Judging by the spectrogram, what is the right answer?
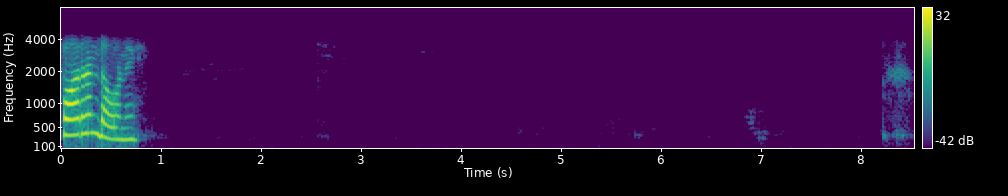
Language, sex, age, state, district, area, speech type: Dogri, female, 18-30, Jammu and Kashmir, Reasi, rural, conversation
